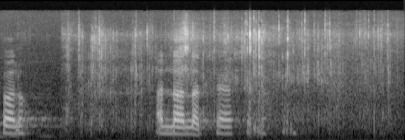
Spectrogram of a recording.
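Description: Thin plastic bag crinkling as it is handled and folded. A few short spoken words at the start and again about two seconds in are louder than the crinkling.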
